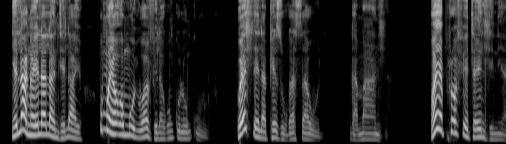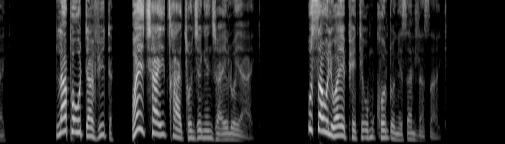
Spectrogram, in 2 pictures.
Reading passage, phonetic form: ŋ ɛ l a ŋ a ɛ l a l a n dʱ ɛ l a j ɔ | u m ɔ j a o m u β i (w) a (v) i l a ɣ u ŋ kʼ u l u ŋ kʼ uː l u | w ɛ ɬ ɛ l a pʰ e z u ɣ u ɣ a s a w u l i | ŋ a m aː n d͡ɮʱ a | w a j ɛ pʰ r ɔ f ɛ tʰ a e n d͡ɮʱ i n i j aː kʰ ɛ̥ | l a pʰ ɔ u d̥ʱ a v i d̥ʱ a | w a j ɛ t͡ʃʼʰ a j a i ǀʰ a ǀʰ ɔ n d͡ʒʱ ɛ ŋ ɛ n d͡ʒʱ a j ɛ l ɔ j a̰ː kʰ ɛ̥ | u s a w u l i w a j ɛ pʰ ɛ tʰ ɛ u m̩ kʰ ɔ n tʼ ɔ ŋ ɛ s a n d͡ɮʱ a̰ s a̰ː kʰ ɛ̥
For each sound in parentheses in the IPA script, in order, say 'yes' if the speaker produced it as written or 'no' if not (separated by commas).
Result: yes, yes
